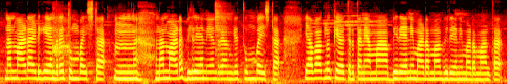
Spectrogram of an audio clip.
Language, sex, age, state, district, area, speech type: Kannada, female, 30-45, Karnataka, Chamarajanagar, rural, spontaneous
